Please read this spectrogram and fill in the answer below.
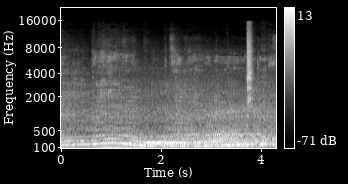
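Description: A motor vehicle engine running close by, a steady low hum whose pitch drifts slightly up and down.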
